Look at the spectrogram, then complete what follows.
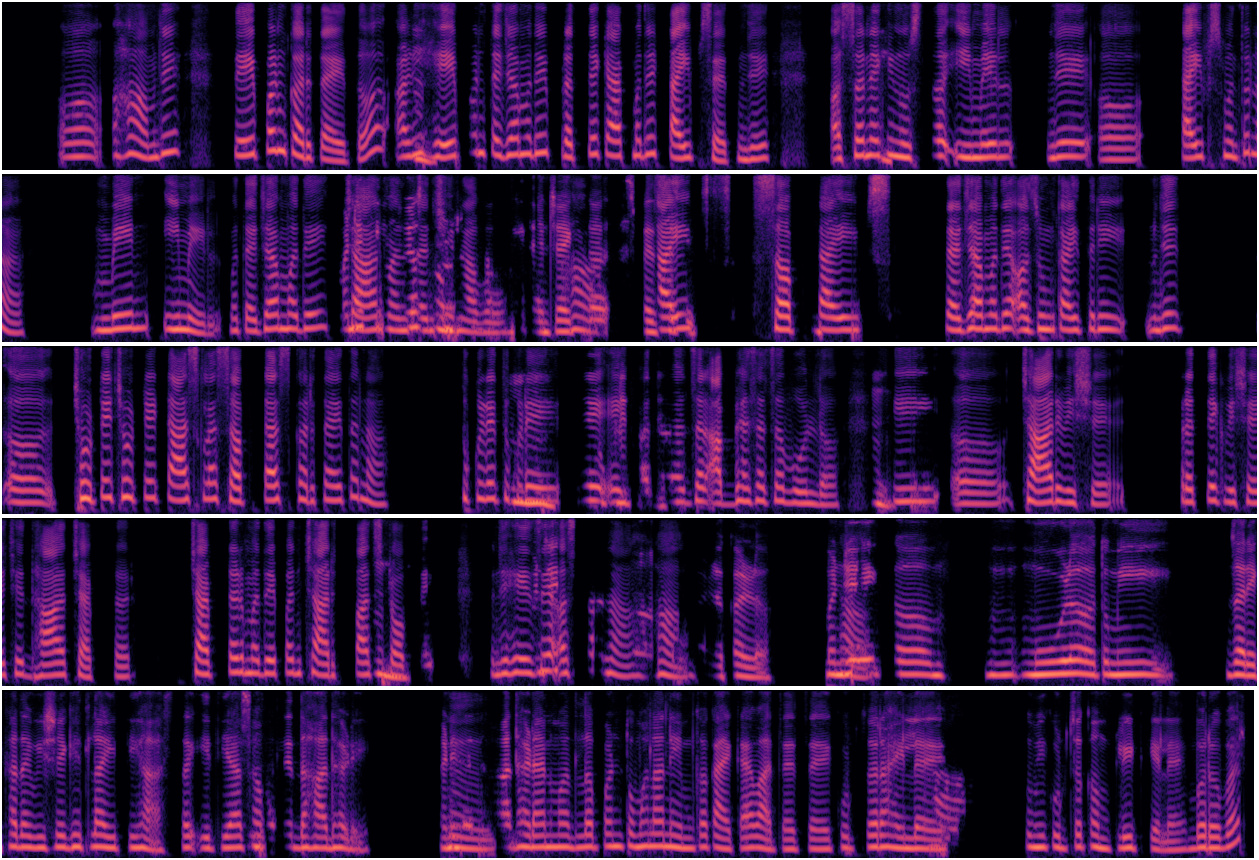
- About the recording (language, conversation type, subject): Marathi, podcast, कुठल्या कामांची यादी तयार करण्याच्या अनुप्रयोगामुळे तुमचं काम अधिक सोपं झालं?
- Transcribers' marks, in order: in English: "मेन"; in English: "फीचर्स"; in English: "स्पेसिफिक"; other background noise; in English: "टास्कला सब टास्क"; in English: "चॅप्टर, चॅप्टरमध्ये"; in English: "टॉपिक"; in English: "कंप्लीट"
